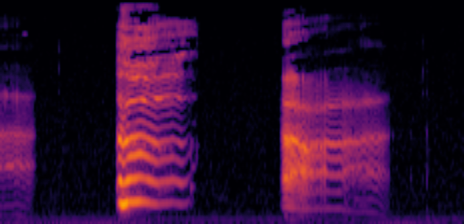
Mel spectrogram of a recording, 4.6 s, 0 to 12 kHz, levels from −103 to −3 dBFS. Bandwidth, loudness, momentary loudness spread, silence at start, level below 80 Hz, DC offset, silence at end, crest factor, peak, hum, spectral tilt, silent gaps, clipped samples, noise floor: 11.5 kHz; -34 LUFS; 24 LU; 0 s; -90 dBFS; under 0.1%; 0.8 s; 22 dB; -16 dBFS; none; -0.5 dB/octave; none; under 0.1%; -84 dBFS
